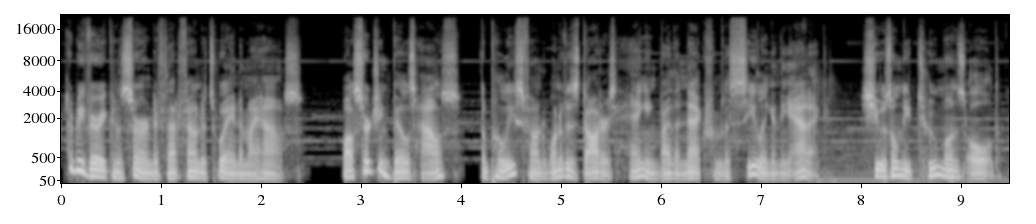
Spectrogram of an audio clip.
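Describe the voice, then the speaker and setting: A man's voice: low voice, sing-song, fairly quick. A man narrating scripted commentary on horror with casual, dryly sardonic asides. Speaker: video narrator and reviewer. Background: faint music.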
